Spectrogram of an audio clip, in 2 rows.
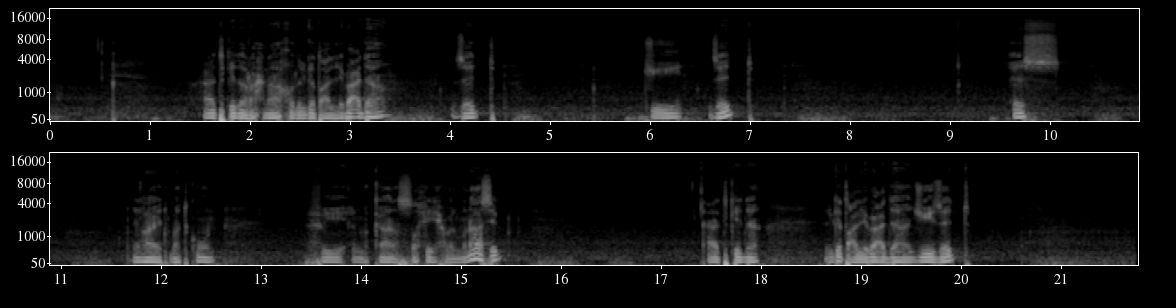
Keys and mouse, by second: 1.2 z, 2.5 alt+click, 3.9 z, 5.8 g, 9.5 s, 17.2 alt+click, 19.1 g.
